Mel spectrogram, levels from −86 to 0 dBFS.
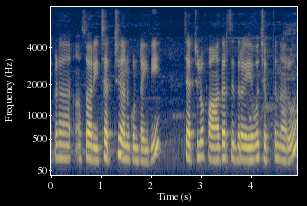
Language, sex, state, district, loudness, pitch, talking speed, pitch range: Telugu, female, Andhra Pradesh, Sri Satya Sai, -18 LUFS, 205 Hz, 120 wpm, 190-215 Hz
